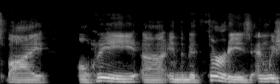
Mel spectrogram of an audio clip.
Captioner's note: foreign language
